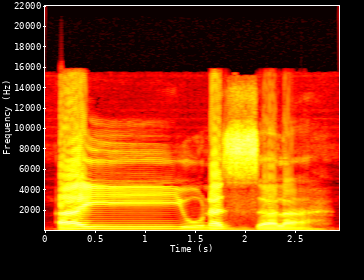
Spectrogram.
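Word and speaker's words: أن ينزل: Ada lafal ayyunazzala nun mati bertemu dengan huruf ya. Maka apabila ada nun mati bertemu dengan huruf ya atau tanwin bertemu dengan huruf ya. Nah, sebagaimana contoh nun ketika bertemu dengan ya. Dan di sini kita lihat nunnya tidak berharakat. Maka apabila ada nun tidak berharakat bertemu dengan huruf ya, maka nunnya dimasukkan ke huruf ya dan suara nunnya dihilangkan.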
